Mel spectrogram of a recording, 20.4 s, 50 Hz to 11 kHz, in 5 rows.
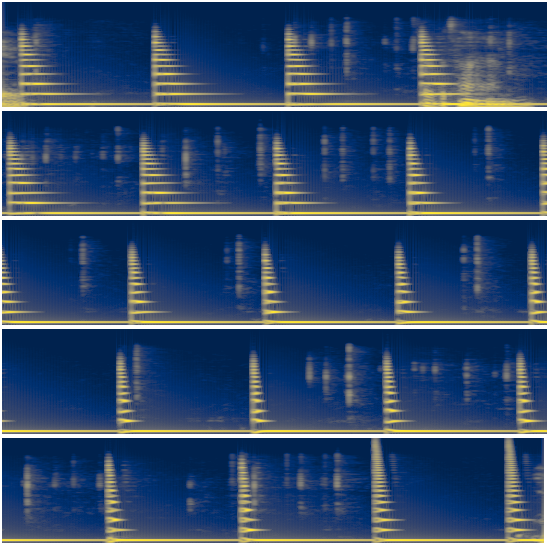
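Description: Dirtywave M8 FM synth playing one low note re-triggered about once a second. Each strike opens with short, sharp harmonics that fade away to a plain sine wave as the modulator's level envelope decays, giving a plucked, bass-like tone. Near the end the attacks turn brighter, with more harmonics.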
